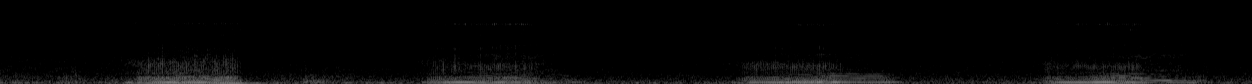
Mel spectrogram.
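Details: A friend snoring on Christmas Day: loud, deep, rattling snores on each breath in, about four over twelve seconds, with quiet breathing between; ordinary snoring.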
